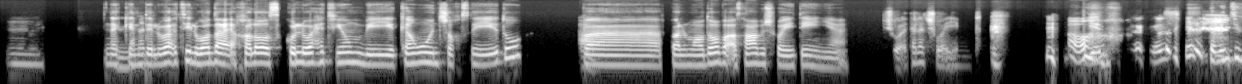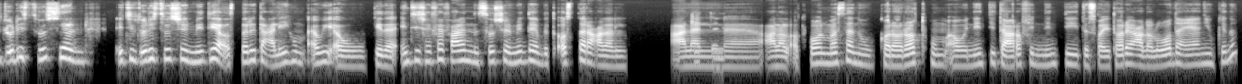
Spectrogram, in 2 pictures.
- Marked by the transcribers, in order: static; laughing while speaking: "آه"; in English: "السوشيال"; in English: "السوشيال ميديا"; chuckle; laughing while speaking: "جدًا بُصوا"; in English: "السوشيال ميديا"
- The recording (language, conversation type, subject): Arabic, podcast, قد إيه العيلة بتأثر على قراراتك اليومية؟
